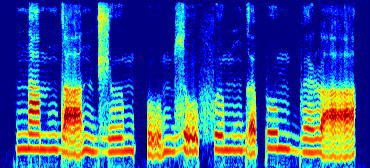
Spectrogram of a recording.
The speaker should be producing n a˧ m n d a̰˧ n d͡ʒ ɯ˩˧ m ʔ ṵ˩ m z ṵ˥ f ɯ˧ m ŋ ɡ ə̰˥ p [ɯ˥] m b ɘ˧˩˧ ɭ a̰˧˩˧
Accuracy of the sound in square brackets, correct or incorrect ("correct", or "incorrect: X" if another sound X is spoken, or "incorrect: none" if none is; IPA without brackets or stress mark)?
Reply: incorrect: u˥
